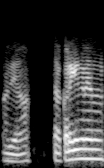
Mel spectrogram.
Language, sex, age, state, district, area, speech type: Malayalam, male, 18-30, Kerala, Kasaragod, rural, conversation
